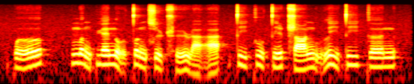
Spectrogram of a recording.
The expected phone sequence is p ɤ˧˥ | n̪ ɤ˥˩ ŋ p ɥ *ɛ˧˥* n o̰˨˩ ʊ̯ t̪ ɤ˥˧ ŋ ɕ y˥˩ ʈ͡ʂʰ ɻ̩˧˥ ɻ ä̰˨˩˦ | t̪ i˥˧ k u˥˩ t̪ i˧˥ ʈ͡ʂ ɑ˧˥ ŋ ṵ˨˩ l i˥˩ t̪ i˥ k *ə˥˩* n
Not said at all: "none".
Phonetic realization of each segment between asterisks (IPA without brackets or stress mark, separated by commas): ɛ˥, ə˥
